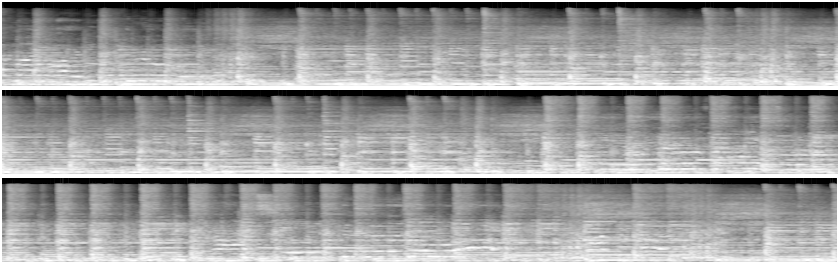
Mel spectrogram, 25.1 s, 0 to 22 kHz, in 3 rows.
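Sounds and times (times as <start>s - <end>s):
drum kit: 0.0s - 25.0s
electric bass: 0.0s - 25.0s
electric guitars: 0.0s - 25.0s.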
